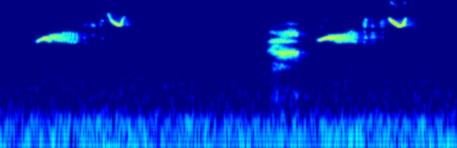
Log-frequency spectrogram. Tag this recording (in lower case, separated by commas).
animal, bird, wild animals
